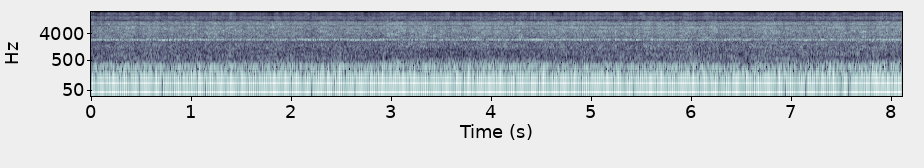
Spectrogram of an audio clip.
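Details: Procharged Ford Coyote V8, first fire-up of the built engine, good oil and fuel pressure: deep, even rumble at steady revs with faint constant whine; smooth, healthy warm-up idle.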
